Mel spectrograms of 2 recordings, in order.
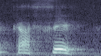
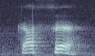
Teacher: esse e aqui é aberto né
